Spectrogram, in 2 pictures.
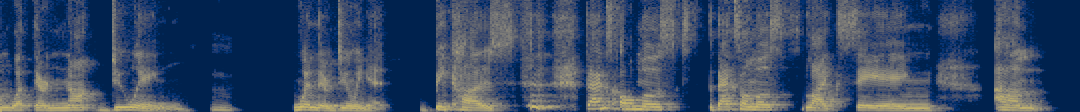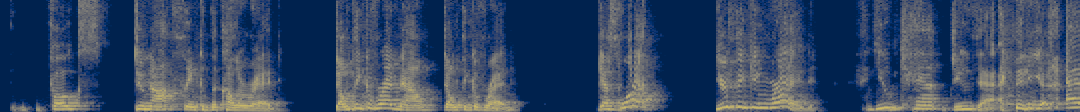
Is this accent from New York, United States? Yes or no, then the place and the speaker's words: yes; New York City, New York, United States; accent: New York; a girl growing up in New York City, you know, with I didn't have a thick New York accent, but I had a New York accent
